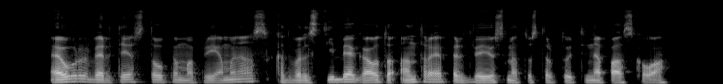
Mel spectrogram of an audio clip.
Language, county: Lithuanian, Šiauliai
